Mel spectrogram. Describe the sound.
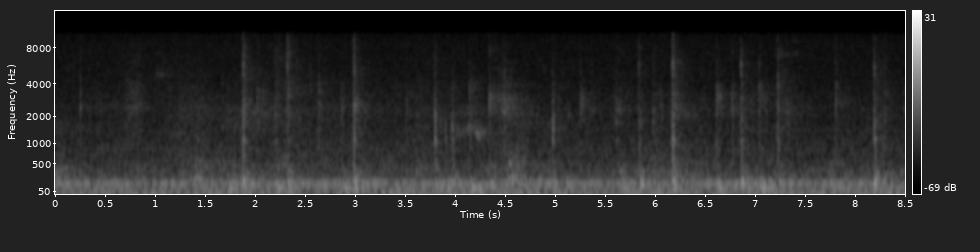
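Faint, irregular clicking of a computer keyboard as someone types to edit a wiki page, the key taps scattered over a low steady hum.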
